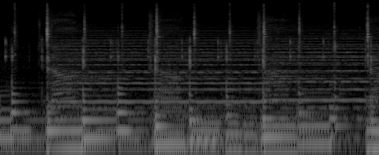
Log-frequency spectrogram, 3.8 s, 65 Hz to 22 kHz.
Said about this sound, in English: His grandfather clock strikes the hour of 12.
